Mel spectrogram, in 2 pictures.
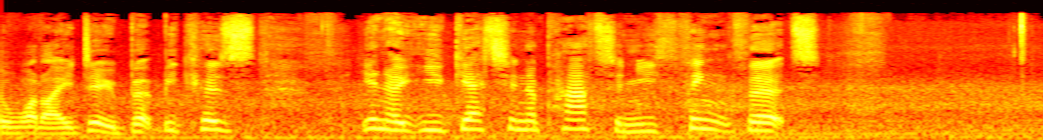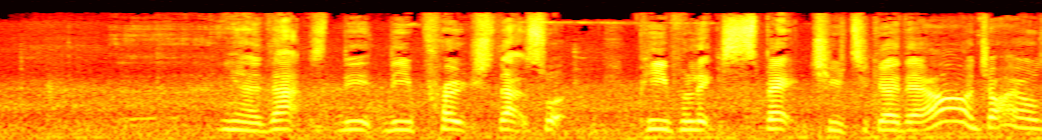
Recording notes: I’m on location, in my hammock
